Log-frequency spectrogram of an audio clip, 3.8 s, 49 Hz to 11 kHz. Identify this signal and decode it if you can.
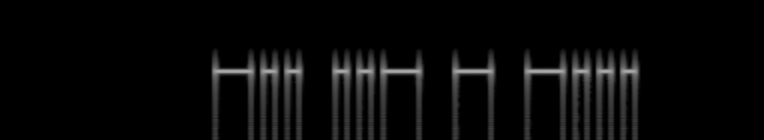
Morse code, heard as a keyed tone, about 20 wpm, 700 Hz. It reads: DUTB
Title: All Cut Numbers - 4-Digit 20wpm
